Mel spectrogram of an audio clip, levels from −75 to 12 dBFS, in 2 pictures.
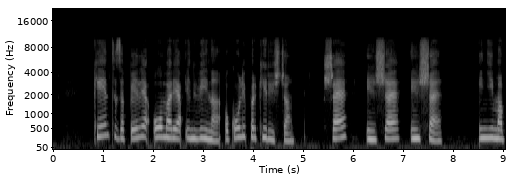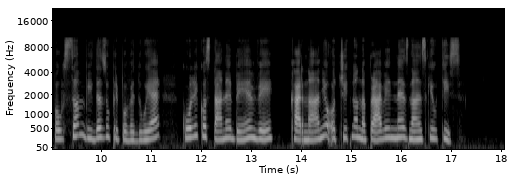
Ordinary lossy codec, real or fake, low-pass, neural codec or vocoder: none; fake; 9.9 kHz; codec, 44.1 kHz, 7.8 kbps, DAC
